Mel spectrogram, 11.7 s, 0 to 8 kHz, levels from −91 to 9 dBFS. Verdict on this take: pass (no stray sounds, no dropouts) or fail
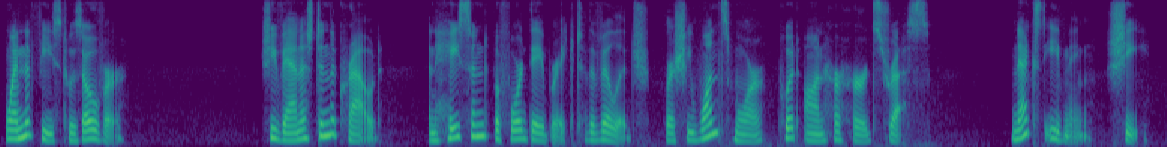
pass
